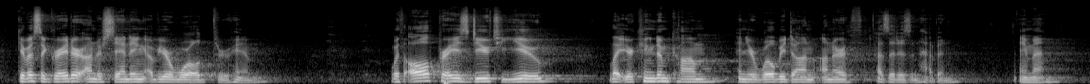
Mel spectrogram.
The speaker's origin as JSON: {"language": "English", "town": "Whitinsville", "region": "Massachusetts", "country": "United States", "tie": "born or raised there", "said": "my hometown, Whitensville, Massachusetts"}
